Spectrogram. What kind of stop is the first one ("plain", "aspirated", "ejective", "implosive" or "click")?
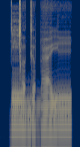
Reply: click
